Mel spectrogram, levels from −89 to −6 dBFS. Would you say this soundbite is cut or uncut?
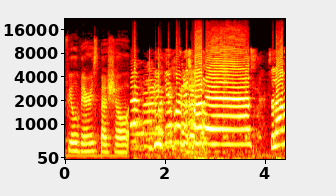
cut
